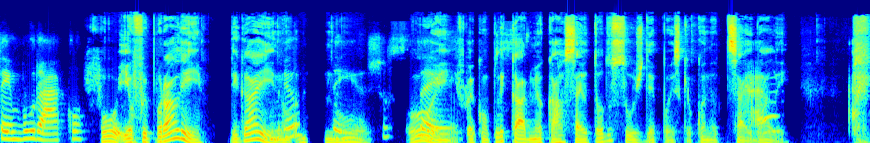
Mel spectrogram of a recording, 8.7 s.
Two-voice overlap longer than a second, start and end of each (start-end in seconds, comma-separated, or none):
2.6-4.6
